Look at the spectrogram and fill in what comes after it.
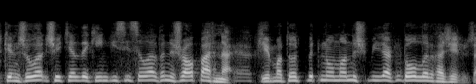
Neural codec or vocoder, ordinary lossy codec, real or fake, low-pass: codec, 16 kHz, 0.5 kbps, X-Codec, WavLM features, trained on Multilingual LibriSpeech; none; fake; none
